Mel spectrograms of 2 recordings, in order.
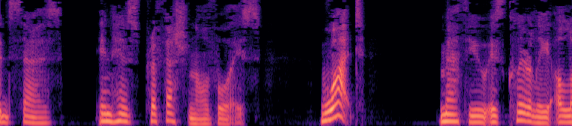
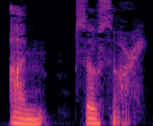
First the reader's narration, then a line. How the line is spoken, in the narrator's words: David says quietly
